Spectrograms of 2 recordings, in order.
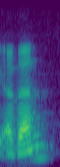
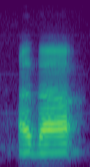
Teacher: if you're reading it without stopping, it will be adhan, but when you stop on it, it will turn into adha.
